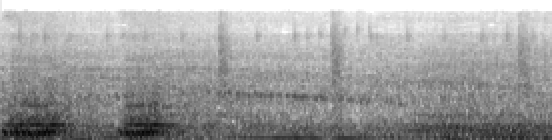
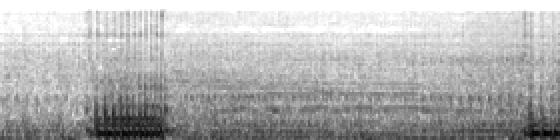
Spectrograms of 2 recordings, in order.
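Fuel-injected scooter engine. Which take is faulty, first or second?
second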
